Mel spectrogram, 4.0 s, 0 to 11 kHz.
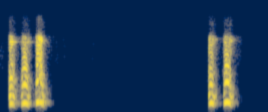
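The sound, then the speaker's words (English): A person vocally imitates a deep, gorilla-like call heard from a knoll about 500 to 700 yards away: three quick, throaty hoots, a long silent pause, then two more, fairly loud with nothing else around them. “It sounded like a gorilla.”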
